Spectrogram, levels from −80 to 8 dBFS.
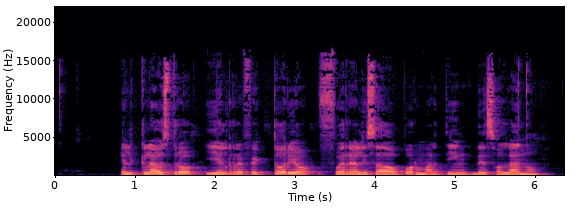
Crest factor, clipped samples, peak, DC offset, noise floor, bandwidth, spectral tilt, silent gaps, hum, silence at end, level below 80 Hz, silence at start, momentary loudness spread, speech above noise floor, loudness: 16 dB; under 0.1%; -2 dBFS; under 0.1%; -68 dBFS; 16.5 kHz; -5.5 dB/octave; none; none; 0.25 s; -58 dBFS; 0.8 s; 7 LU; 51 dB; -18 LUFS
